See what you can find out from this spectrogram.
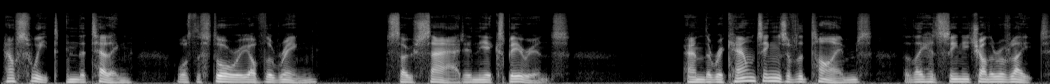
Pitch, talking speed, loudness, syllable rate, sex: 110 Hz, 170 wpm, -18 LUFS, 4.9 syllables/s, male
